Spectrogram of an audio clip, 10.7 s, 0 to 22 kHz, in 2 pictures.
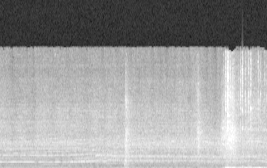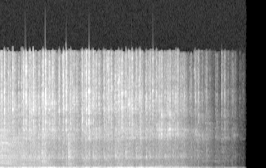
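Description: Background music, then about four and a half seconds in a Chevrolet C10 pickup's small-block V8 starts suddenly and runs with a loud, low rumble, fading out near the end.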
